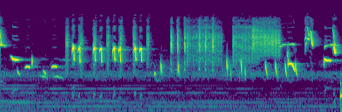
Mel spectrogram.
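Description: Oriental magpie-robin singing: a varied run of clear whistled notes, with a fast series of repeated notes and a stretch of harsh buzzy notes in the middle.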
